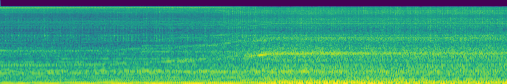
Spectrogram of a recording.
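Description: An alternator whirs steadily, rising in pitch as it speeds up.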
